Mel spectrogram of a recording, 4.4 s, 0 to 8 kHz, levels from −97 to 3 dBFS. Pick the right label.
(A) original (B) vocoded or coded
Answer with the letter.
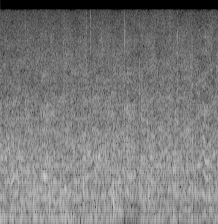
B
